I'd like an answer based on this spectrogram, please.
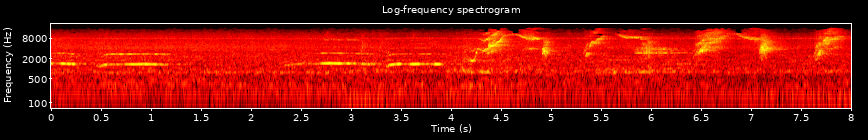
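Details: Small monkey walking along with its group gives two or three drawn-out plaintive whistled cries, level in pitch. After that come quick sweeping high bird chirps repeated over the last four seconds.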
